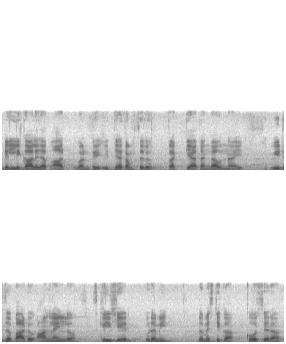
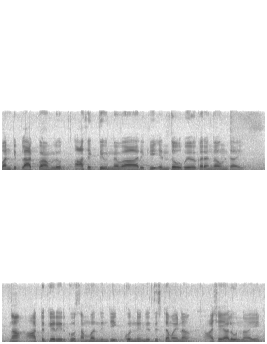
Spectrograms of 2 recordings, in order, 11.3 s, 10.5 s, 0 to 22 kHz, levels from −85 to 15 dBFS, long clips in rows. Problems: none marked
